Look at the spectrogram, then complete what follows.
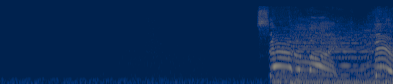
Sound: none

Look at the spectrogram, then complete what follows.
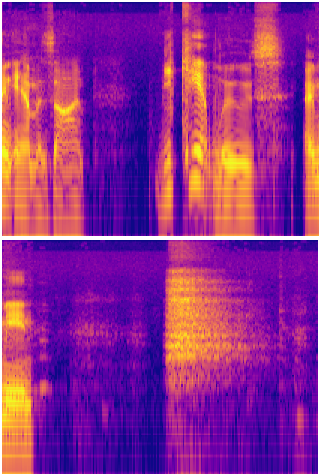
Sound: sigh

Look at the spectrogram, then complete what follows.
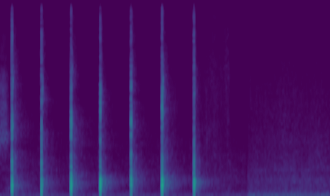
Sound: clapping

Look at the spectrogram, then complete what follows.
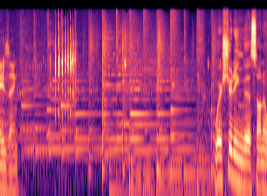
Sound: sandhill crane chirping

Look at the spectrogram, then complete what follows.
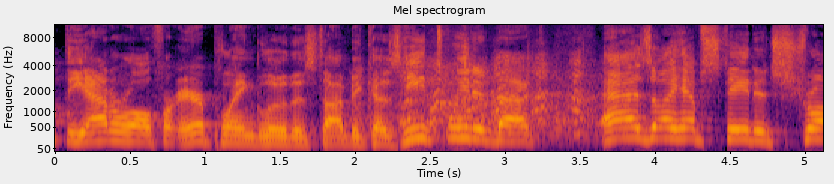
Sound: laughter

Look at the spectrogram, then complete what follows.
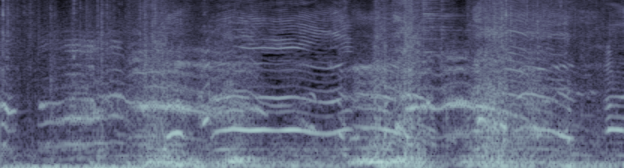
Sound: both scream, groan

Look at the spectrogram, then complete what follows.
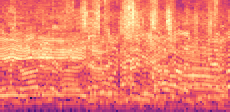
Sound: all chattering

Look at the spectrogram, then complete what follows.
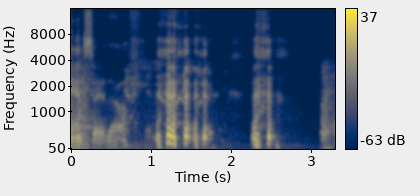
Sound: laughs

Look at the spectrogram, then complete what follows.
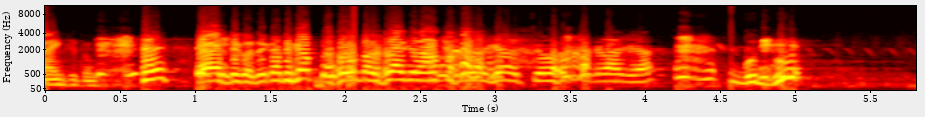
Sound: laughs

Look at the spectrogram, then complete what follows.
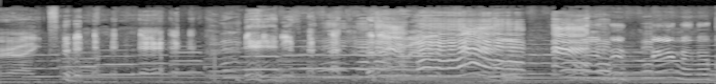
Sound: melancholy music; birds laughing

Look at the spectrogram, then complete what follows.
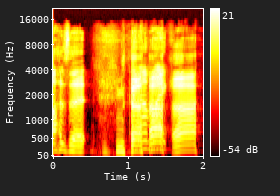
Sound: laughs

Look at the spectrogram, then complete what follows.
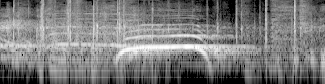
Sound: applause

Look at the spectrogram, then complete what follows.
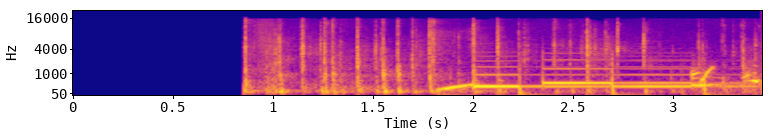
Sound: keyboarding; internet phone rings

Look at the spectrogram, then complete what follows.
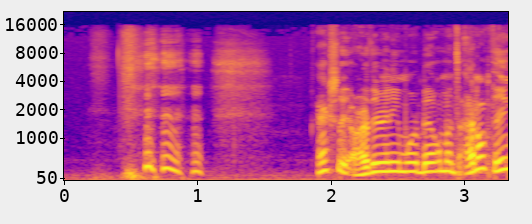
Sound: laugh

